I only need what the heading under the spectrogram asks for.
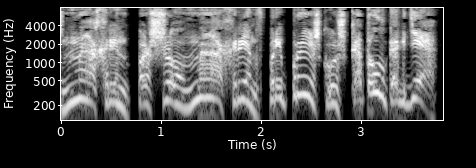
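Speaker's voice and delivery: high-pitched, frantic cursing; angry roar. Acted. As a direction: curse the boss off, drawing out the first words. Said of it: "рыкнул Евгений Петрович".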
